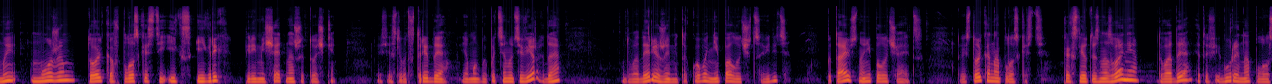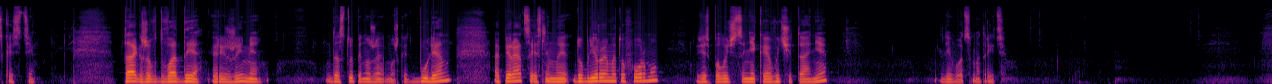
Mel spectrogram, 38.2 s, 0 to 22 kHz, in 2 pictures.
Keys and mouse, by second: 0.4 alt+middle click, 4.9 alt+middle click, 5.8 click, 6.2 alt+middle click, 8.7 alt+middle click, 9.3 click, 9.7 alt+middle click, 14.1 alt+middle click, 19.2 middle click, 19.9 alt+middle click, 20.7 middle click, 21.5-23.3 drag, 23.6 middle click, 23.9 alt+middle click, 25.9 middle click, 26.3 alt+middle click, 28.6 shift+d, 34.6 click, 36.9 click, 37.4 middle click.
